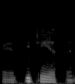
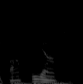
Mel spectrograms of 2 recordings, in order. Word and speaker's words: Famke Janssen: Although, if you do believe Famke Janssen, and that is how her name is fucking pronounced, by the way, it's not Famke Janssen, it's Famke Janssen.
